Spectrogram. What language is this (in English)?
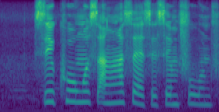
Swati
